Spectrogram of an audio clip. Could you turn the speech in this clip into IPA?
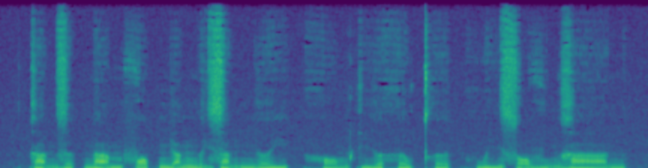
k a̰˧˨ n z ə˨˩ t̚ n a̰˧˥ m f ɔ˦˥ p̚ ɲ a̰˧˥ n ŋ ə̰˧˨ j z a̰˧˨ n ɲ ə˨˦ j | h ɔ˧˩ m k i˧ ə̯ h ə˨˦ w t̪ʰ əː˨˩ t̚ h w i˨˦ s ɔ̰˧˨ v ṵ˧˨ ŋ ɣ a˧˩˨ n

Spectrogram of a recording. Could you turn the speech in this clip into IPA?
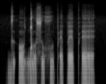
ɡ ɯ ʔ ɔ ŋ͡ǃ o s u xʷ ɯ pʼ ɛ p ɛ pʼ ɛ

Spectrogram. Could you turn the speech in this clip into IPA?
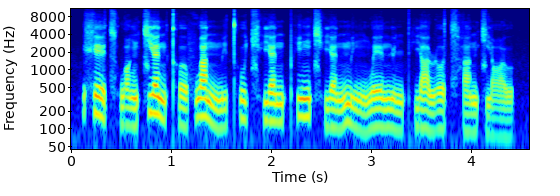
x e˥˨ ɪ̯ t͡sʰ w ɑ˨˦ ŋ t͡ɕ j ɛ˥˨ n kʰ ɤ˨˩ f w a˥˨ n m i˨˩ t̪ʰ u˥˨ t͡ɕʰ j ɛ˦ n pʰ i˦ ŋ t͡ɕʰ j ɛ˨˦ n m i˨˩ ŋ n̪ w e˦ ɪ̯ n̪ y˨˩ n pʰ j ä˥˨ ɻ ɤ˥˨ t͡sʰ a˦ n t͡ɕ j ɑ˨˩ ʊ̯

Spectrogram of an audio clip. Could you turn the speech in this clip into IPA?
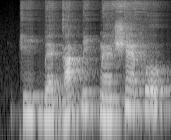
k i˧ ɡ͡b ɛ˨ ɡ a˨˦ k͡p i˦ k͡p ɛ̃˧ ʃ ɛ̃˦ f o˦

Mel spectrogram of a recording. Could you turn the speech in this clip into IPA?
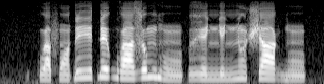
kʷ a˨ f ɔ̃˨ ɗ iː˦ ɗ e˦ ɡʷ aː˧ z o˦ m ɡ ũ˨ | ɣ e˨ ɲ e˨ ɲ ũ˦˨ ʃ aː˦˨ ɡ͡b ũ˨

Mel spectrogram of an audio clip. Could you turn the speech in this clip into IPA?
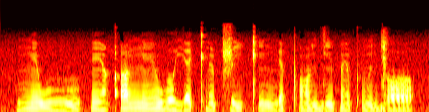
ŋ ẽ w u | ẽ qʼ o ŋ ẽ w o j ɛ kʼ ẽ ʈ͡ʂ i kʼ ĩ ŋ ɛ pʼ ɔ̃ ɟ ĩ p ɛ̃ pʼ ũ ɟ ɔ

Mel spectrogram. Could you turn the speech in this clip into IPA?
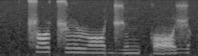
ʈ͡ʂ ɔ˦ ʈ͡ʂ ʏ˧ ɹ ɔ˨ d͡ʒ ʏ˨ ɲ k ɔ̰˨˦ ʒ

